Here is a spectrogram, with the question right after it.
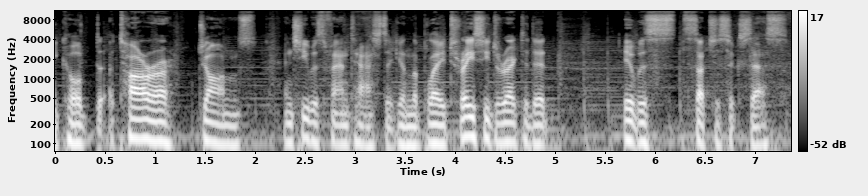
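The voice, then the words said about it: Grating put-on accent. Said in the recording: “some accent lessons here. I don't know. He grates on me the way he does it.”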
